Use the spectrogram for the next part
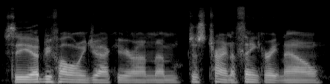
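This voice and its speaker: A man's voice: on the low side, level tone, moderate pace, smooth, no room sound. A man chatting as a player in a tabletop game, thoughtful and hesitant. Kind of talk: tabletop role-play chat.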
